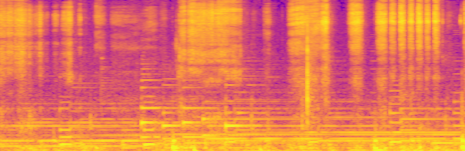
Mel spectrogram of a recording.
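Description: A charcoal pencil of mixed carbon and graphite scratches and rubs across printer paper, quiet close strokes that quicken into short rhythmic scribbles toward the end.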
